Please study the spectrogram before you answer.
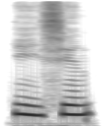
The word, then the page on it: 一心: yī xīn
